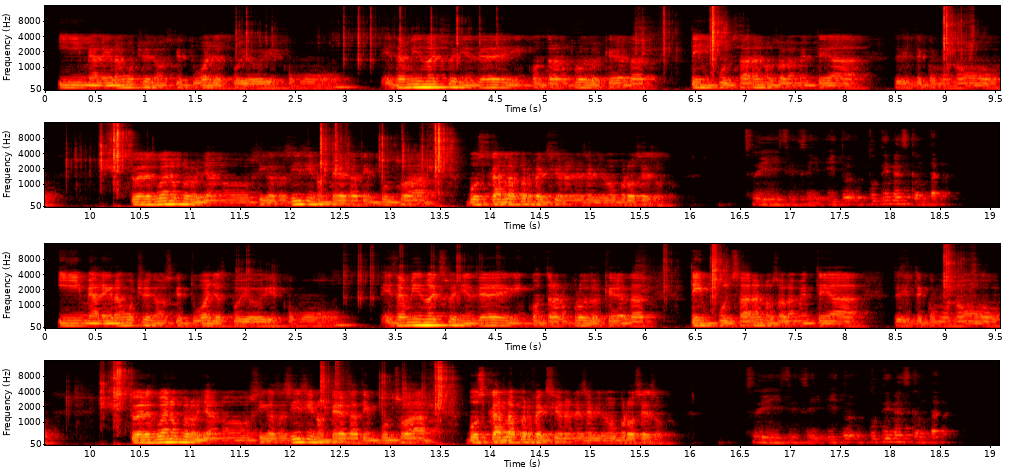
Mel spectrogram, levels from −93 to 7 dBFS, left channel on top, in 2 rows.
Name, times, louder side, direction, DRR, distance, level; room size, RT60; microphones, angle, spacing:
voice 1, 0.1-3.0 3.4-6.0 6.5-8.1 8.5-9.6 10.4-15.8, right 1 dB, 60° right, 2 dB, 3.8 m, -34 dB
sound 1, 1.9-2.4 2.7-4.6 5.3-5.4 5.6-7.0 8.6-8.7 8.9-9.4 9.8-10.6 12.2-13.9, left 4 dB, 30° left, 2.5 m, -41 dB
voice 2, 16.6-18.5, equal, 55° left, 4 dB, 7.1 m, -47 dB
24.5 x 14.5 x 2.9 m, 0.35 s
head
